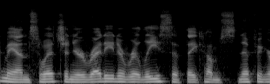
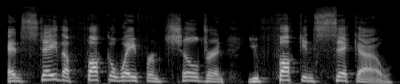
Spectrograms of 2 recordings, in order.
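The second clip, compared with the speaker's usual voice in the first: furious; 2 semitones higher, 4 dB louder than usual. Real, not acted. Streamer telling Malice off for slandering him, furious. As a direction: hurl the insults at her. Angry callout rant at Malice.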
